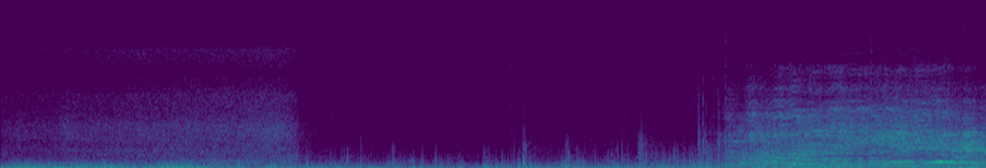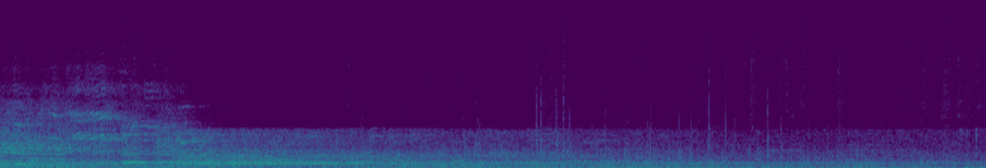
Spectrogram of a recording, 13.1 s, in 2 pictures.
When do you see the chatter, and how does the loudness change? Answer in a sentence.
You can hear the chatter from 4.8 to 13.1 s, getting quieter.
